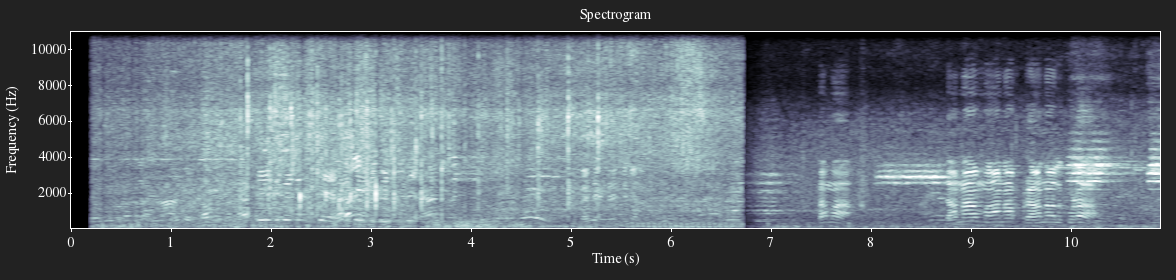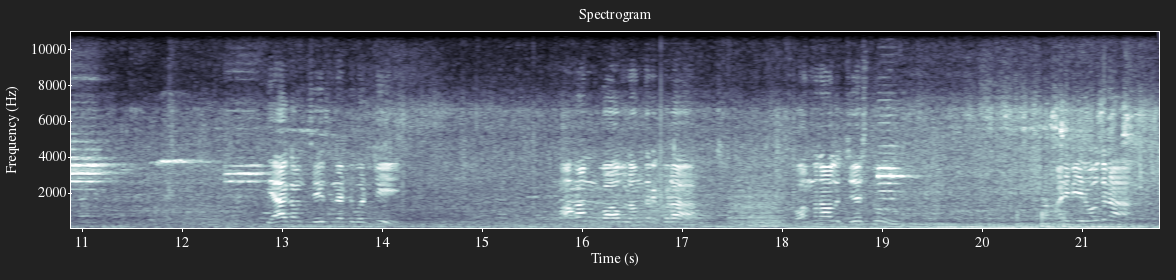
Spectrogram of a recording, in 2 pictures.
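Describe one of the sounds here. A group of men sing together outdoors.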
